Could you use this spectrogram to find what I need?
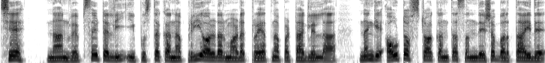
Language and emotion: Kannada, sad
